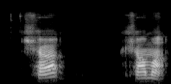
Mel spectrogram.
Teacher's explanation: Ka and Sha, they actually make Cha.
